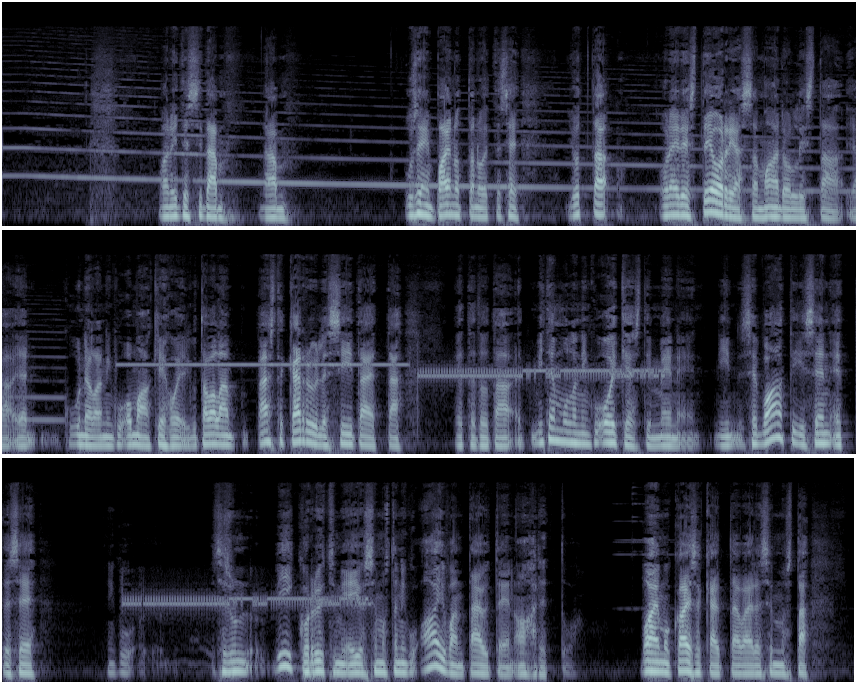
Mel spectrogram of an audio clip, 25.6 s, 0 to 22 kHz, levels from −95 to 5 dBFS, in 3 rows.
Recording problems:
garbled, watery; slightly; nothing above 14.5 kHz
alarms or sirens; noticeable; throughout; 15 dB below the speech

